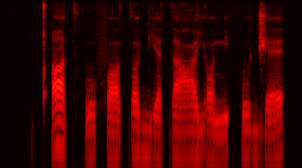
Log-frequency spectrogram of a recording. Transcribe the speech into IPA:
qʼ a t͡sʼ u f ɒ t ɔ bʲ a t a ʕ ə j ɔ mʲ ə h u d͡ʒ ɛ

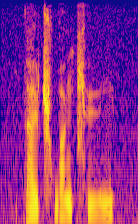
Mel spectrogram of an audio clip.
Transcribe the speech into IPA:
t̪ a˨˦ ɪ̯ ʈ͡ʂʰ w ɑ˨˩ ŋ t͡ɕʰ y˨˦ n

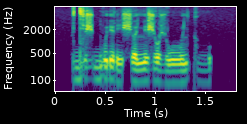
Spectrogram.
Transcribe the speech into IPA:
dʲ ə˦ ʒ b u˦ ɾʲ ə˨ ɾ i˨ ʃ ə˧ lʲ ə˧ ʒ o˨ ʒ w uː˨˦ lʲ k ṳ˧

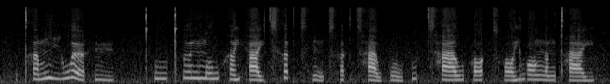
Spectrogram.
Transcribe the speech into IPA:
t̪ʰ ɐ˨˥ m ŋ iː˨˥ w œː˨˩ h yː˨˩ | t̪ʰ uː˧ t̪ʰ ɵ˥ n m o˧ w h ɐ˨ j h aː˨˩ j t͡sʰ ɐ˥ k̚ t͡sʰ ɪ˨˩ ŋ t͡sʰ ɐ˨ k̚ t͡sʰ aː˨˩ w p o˨˩ w kʷ ɐ˥ t̚ t͡sʰ aː˨˧ w h ɔː˨˥ t̚ t͡sʰ ɔː˨˥ j w ɔː˧ ŋ ɐ˨˧ ŋ t̪ʰ aː˨ j

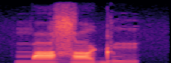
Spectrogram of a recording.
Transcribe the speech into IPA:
m ɑ zˤ ɯ ɖ y

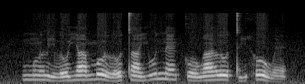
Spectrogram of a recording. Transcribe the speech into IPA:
m ũ˧ l i˨ l o˧ j ã˦ m o˦˨ l o˨˦ t ã˧ j u˦ n ɛ̃˦ k o˧ w ã˦ l o˦˨ t i˨˦ h o˦˨ w ɛ̃˨

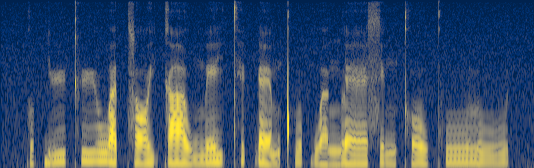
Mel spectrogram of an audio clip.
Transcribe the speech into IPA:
k ʊ˨ k̚ j yː˥ kʰ yː˥ w ɐ˧ t̚ s ɔː˨ j k aː˧ w m e˥ j t̪ʰ ɪ˥ k̚ ɛː˨˩ m kʷʰ ɐ˧ p̚ w ɐ˨˥ ŋ l ɛː˨˧ s ɪ˨˥ ŋ kʰ o˧ w kʰ uː˥ l uː˨˥ t̚

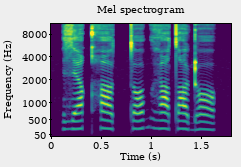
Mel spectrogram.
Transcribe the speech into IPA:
z ɛ˩˧ qʰ ɔ˨˩ tː ɔ˩˧ ɡʱ œ˨˩ tˤ ɑ˨˩ ɖ ɔ˨˩

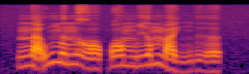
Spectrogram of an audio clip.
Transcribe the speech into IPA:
n a̰˧˥ w m ə˧ n ɣ ɔ˨˩ ɓ ɔ˧ m i˨˦ ə̯ m a˨˩ j ŋ ɨ˨˩ ə̯

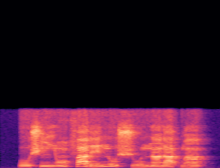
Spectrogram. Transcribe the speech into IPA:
o˨ ʃ ĩ˨ j ɔ̃˨˦ f a˦˨ ɾ e˨˦ n o˦˨ ʃ o˨˦ n ã˦ ɾ a˦˨ ɡ͡b ã˧

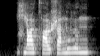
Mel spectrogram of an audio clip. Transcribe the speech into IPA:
ɕ j ɑ˥ ʊ̯ t̪ʰ ɑ˧˥ ʊ̯ ʂ a˧˥ n u˧˥ l ʊ˥ ŋ

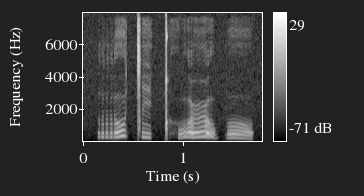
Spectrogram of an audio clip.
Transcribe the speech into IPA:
r o˧˥˧ ǀ i˧˩ ǃʰ ṵ˧˥˧ ʕ ṵ˥˩ p o˧˩

